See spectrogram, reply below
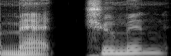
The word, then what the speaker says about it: Matt Schumann: Um, he's having some great conversations with uh, someone called The Gospel in the Garden and um, uh, Matt Schumann. Is that, did I say it right? Yep.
